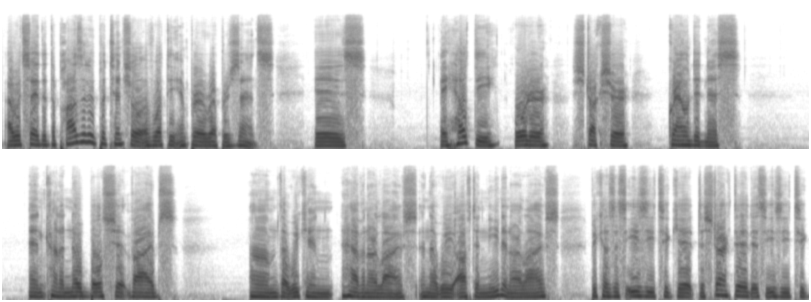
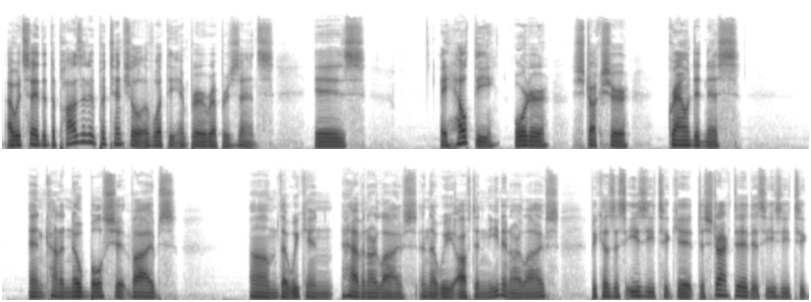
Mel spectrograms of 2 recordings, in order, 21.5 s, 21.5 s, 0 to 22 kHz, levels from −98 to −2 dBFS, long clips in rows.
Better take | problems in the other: second | distortion; heavy; 7 dB below the speech

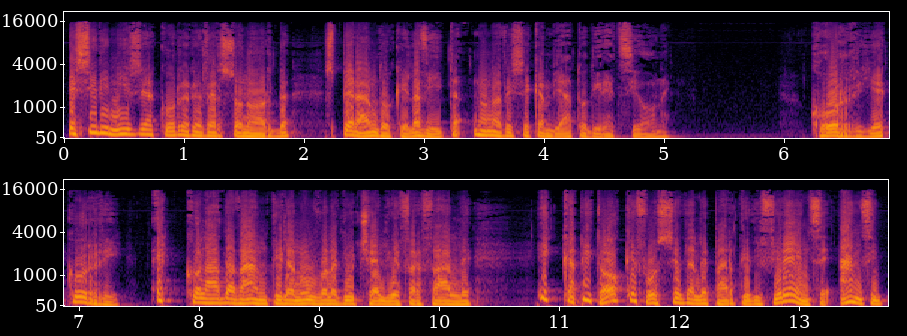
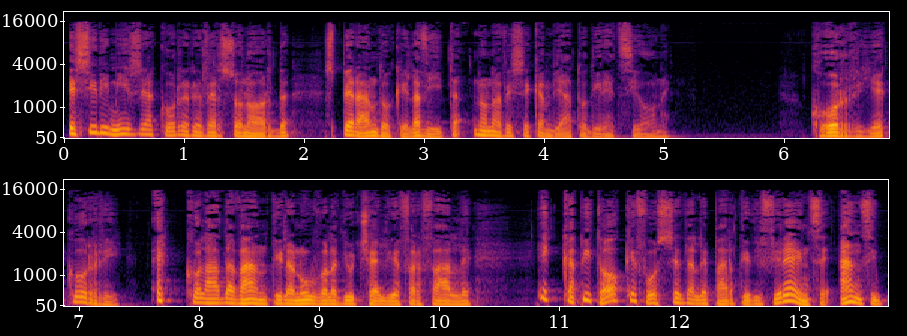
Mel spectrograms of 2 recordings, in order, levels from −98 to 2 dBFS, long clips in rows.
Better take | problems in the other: second | distortion; heavy; 14% of the sound clipped

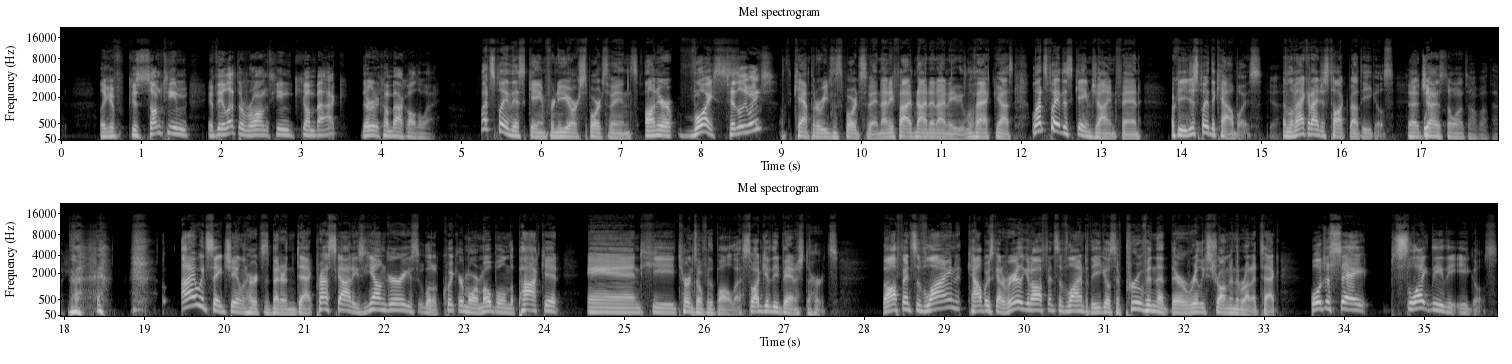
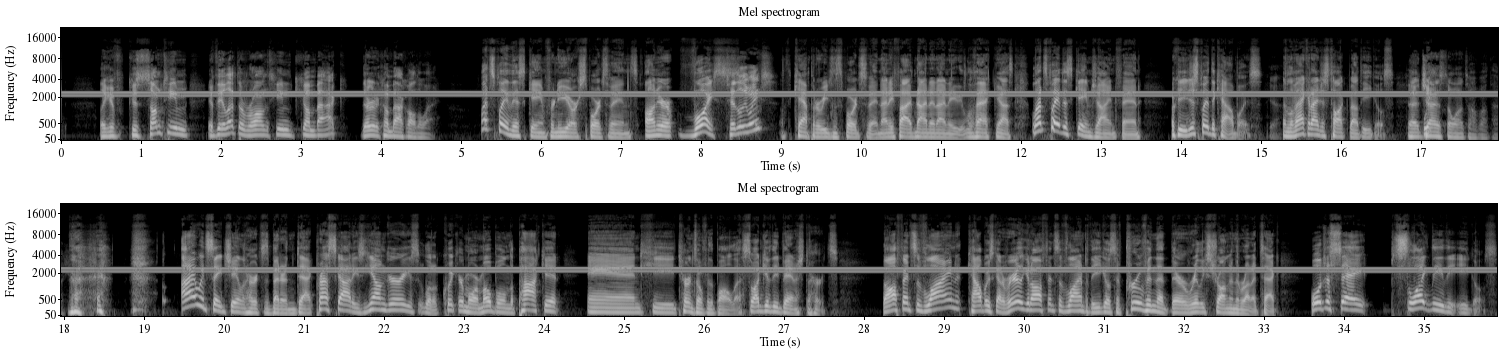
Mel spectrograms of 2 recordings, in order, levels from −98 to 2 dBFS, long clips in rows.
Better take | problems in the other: first | high-pitched whine; loud; throughout; 2.5 kHz, 8 dB below the speech

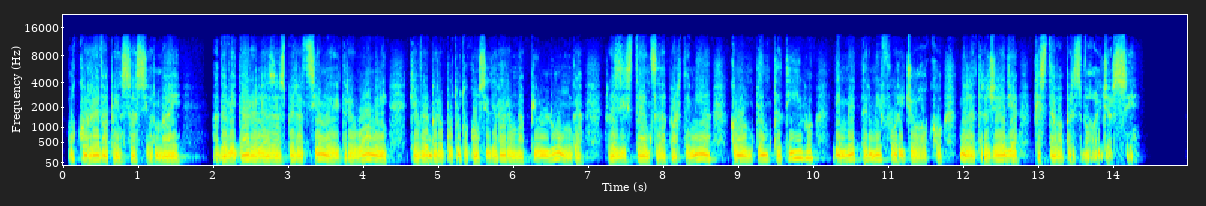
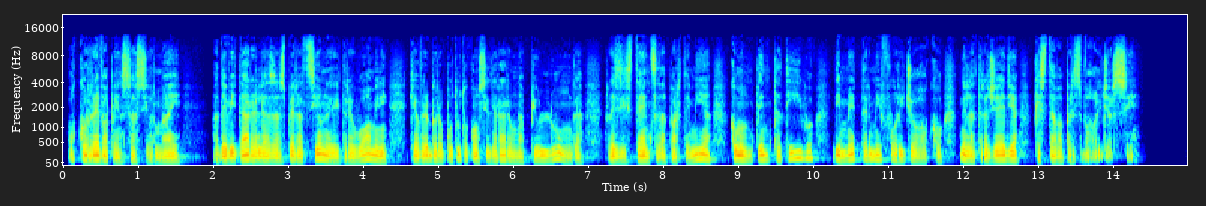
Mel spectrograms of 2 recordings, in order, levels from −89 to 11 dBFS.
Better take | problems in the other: second | distortion; heavy; 15% of the sound clipped

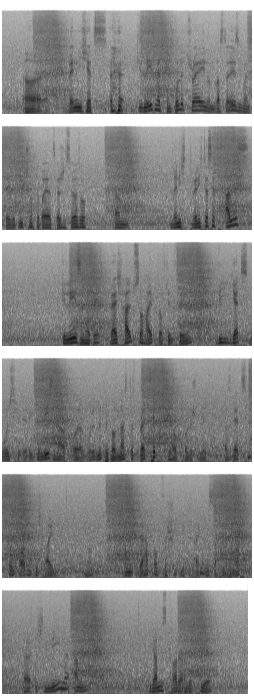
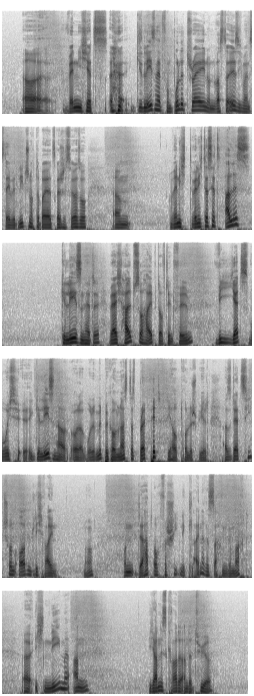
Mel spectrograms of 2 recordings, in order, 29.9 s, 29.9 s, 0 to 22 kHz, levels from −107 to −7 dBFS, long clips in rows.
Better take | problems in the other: second | hiss; loud; throughout; as loud as the speech; faint in the second

